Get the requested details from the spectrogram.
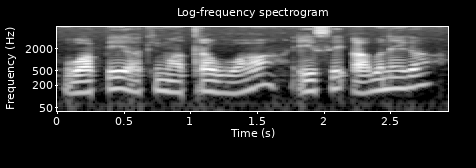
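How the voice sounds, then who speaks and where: A man teaching English phonics, sounding out each letter slowly and repeating every word. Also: a little high, warm tone, no room sound. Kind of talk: slow phonics lesson, spelling words aloud.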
